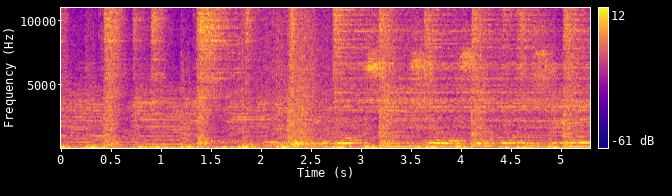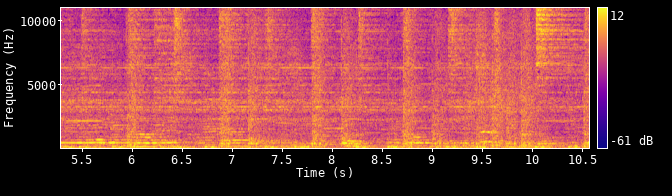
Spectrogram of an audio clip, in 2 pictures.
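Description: Live rock and roll band playing: upright double bass, electric guitar and drum kit, the drums keeping a steady beat.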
